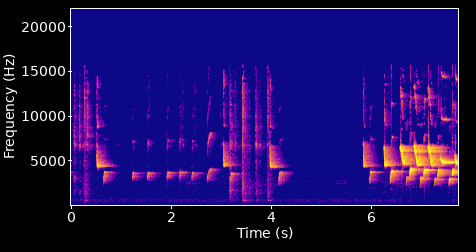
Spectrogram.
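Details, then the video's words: Champion European goldfinch from 2014 delivering copia song: spaced, sharply descending two-part chirps with a few clicks, building into a fast, loud run of high tinkling twitters at the end. "Chardonneret chant copia champion 2014"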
